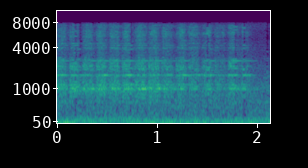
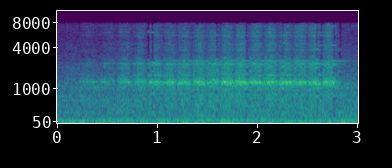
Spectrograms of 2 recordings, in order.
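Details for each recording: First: Toyota 1NZ-FE cylinder head being built for turbo, hand lapping a valve with fresh compound: harsh sandy scrubbing with quick twisting strokes, rough and gritty from compound and seat marks; valve seat early in lapping. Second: Toyota 1NZ-FE cylinder head being built for turbo, hand lapping a valve after cleaning seat and valve: even fine swishing strokes, about three per second, no gritty scratch; smooth lapped valve seat.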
